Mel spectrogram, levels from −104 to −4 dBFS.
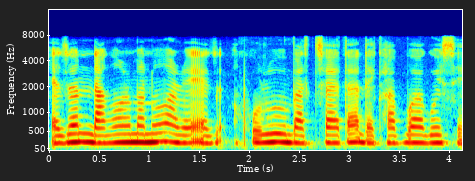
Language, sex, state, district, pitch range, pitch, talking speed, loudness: Assamese, female, Assam, Sonitpur, 200-215 Hz, 205 Hz, 160 wpm, -14 LUFS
